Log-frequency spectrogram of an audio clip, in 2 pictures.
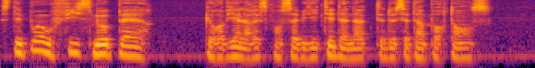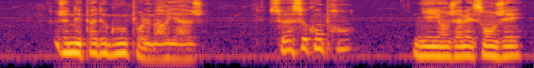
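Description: A man's voice: medium pitch, expressive, moderate pace, warm tone, breathy edge. A man voicing a proud, domineering count of seventy-three who speaks in a solemn, dry and harsh tone. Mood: curt.

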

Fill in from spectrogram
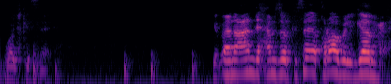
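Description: An Egyptian-accented teacher of Quran recitation chants each verse line slowly, then explains it fast while questioning his students. His voice sits high and sounds a bit bright.

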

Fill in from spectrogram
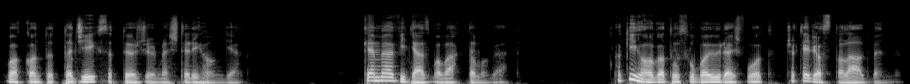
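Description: Gravelly male audiobook narrator. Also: lowish voice, lively intonation, dark tone, dry recording. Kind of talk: scripted narration. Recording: dry close studio voice.

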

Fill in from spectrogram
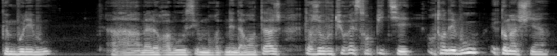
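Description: A man's voice: medium pitch, normal speed, mellow, breathy edge, natural voice. A man voicing a desperate, defiant young male peasant in a read-aloud story, speaking fervently and urgently.

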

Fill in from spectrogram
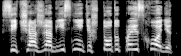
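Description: A woman voicing a strict, scolding male guardian of grammar in a storybook reading, speaking loudly and higher than her own voice. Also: animated, normal speed, dry recording, studio quality. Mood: angry shouting. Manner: loud and scolding.

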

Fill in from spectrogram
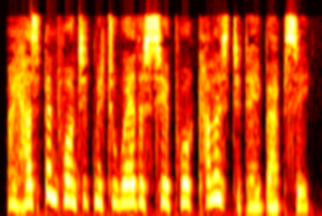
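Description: A woman's voice: high-pitched, brisk, breathy edge, no echo, voice pushed up. A woman reading aloud voices a composed, earnest young princess who speaks politely.

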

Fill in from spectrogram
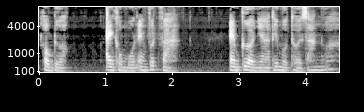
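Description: A woman reading the lines of an anxious, protective young husband in a storybook tale, in a low husky voice. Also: fairly even intonation, normal speed, darkish tone. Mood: tender worried.

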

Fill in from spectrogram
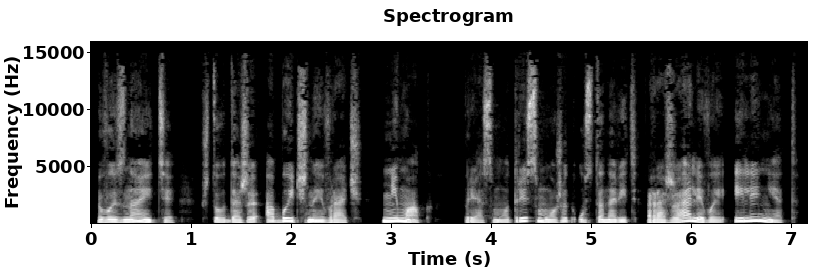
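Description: A woman voicing a calm, firm male investigator who questions suspects in a level, pressing way. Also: fairly low pitch, a little slow, few pauses, dry recording, clean studio sound. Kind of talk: audiobook character reading.

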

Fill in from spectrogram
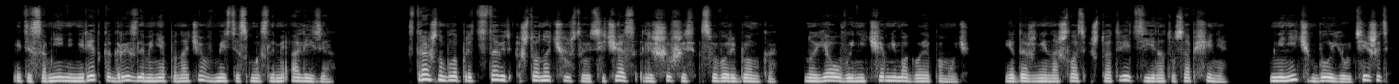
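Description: Fast-reading male audiobook narrator. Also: on the high side, no room sound, studio quality. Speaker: audiobook reader. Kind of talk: scripted first-person narration.

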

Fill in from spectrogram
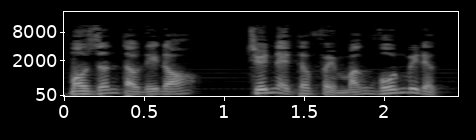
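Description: A man voicing a sharp-tongued middle-aged mother who scolds her son quickly and fiercely, with faint music behind. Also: medium pitch, lively intonation, breathy edge, no echo, voice pushed up. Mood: angry, scolding.

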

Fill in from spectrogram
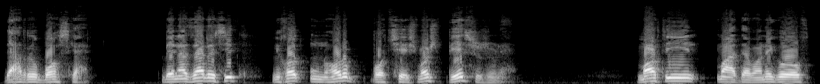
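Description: Dark-voiced male storyteller. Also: medium pitch. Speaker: audiobook narrator. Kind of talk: scripted storytelling narration.

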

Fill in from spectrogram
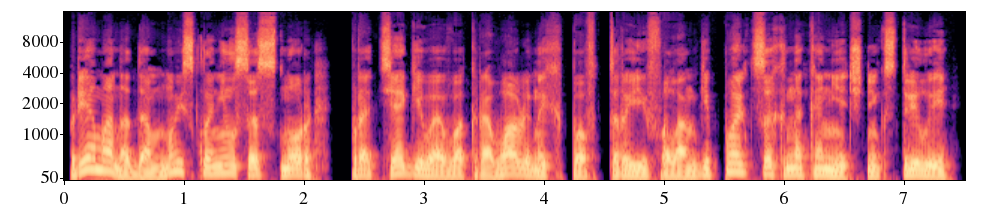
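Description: Expressive male audiobook narrator. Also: medium pitch, normal speed, few pauses, no echo, clean studio sound. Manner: expressive, acts out the hero's panic. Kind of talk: first-person audiobook narration.

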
